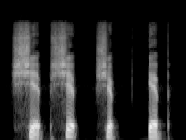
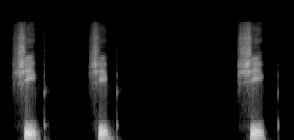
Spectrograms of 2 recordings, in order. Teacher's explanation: Ship has a short I sound like in sit and sheep has a long e sound like in sea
